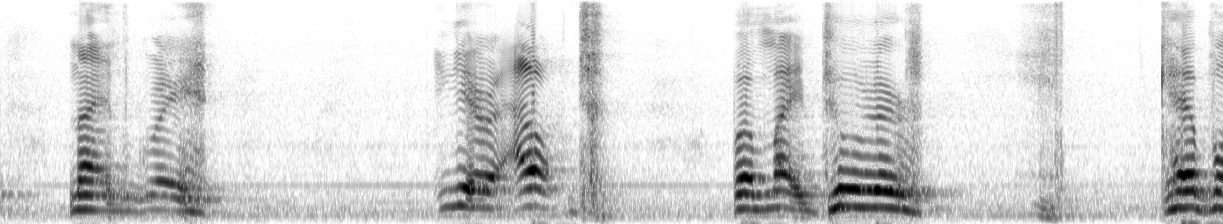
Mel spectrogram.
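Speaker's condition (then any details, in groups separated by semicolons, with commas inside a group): Cerebral palsy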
